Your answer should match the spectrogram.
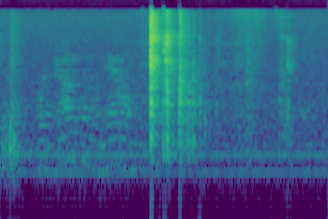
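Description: Ballpark background sound: faint distant voices over a steady low hum, with a sharp knock and two lighter clicks about two seconds in.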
